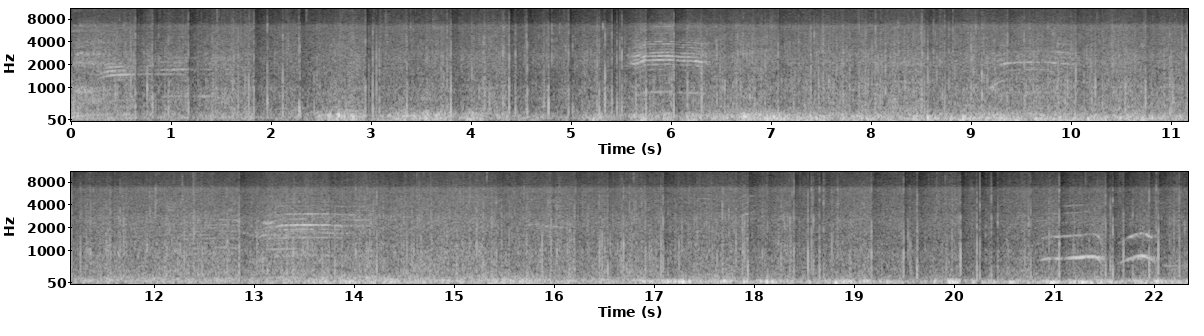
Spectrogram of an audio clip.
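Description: Steady rain falling over a foggy village in Cariu during an afternoon downpour, a constant broadband patter with a low rumble underneath, and faint birds or voices occasionally surfacing in the background.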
